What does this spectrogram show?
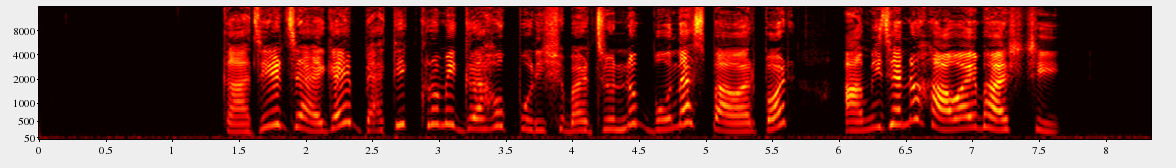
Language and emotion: Bengali, happy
